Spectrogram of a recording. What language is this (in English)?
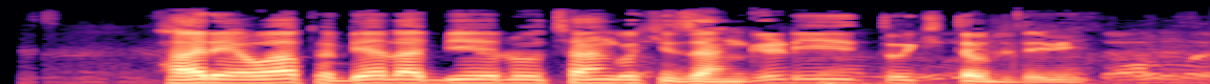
Pashto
